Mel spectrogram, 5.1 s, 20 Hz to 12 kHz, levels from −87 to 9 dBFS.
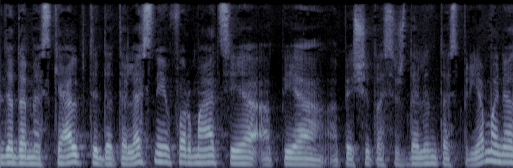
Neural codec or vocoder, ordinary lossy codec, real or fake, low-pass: none; MP3, 48 kbps; real; 10.8 kHz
